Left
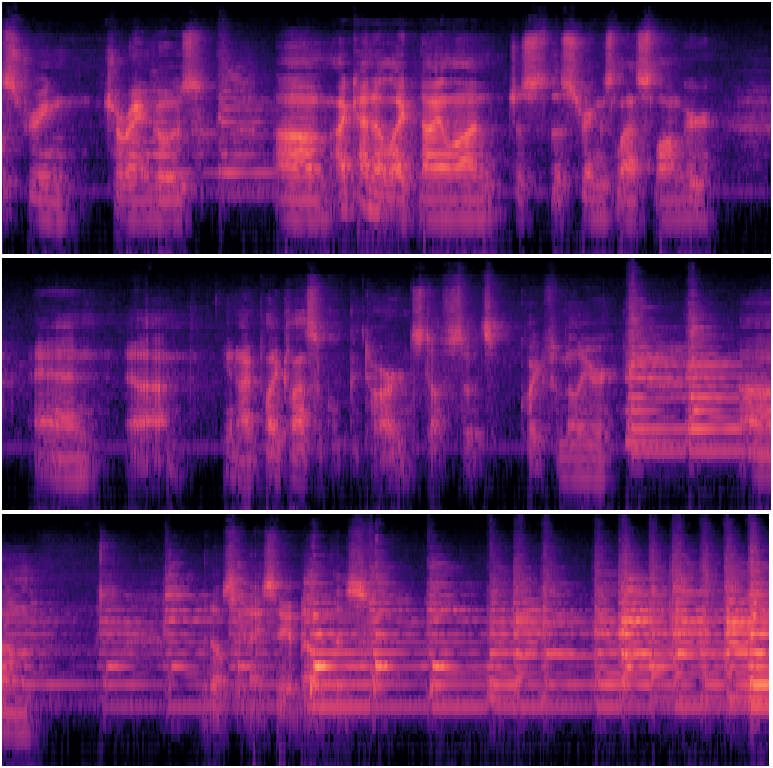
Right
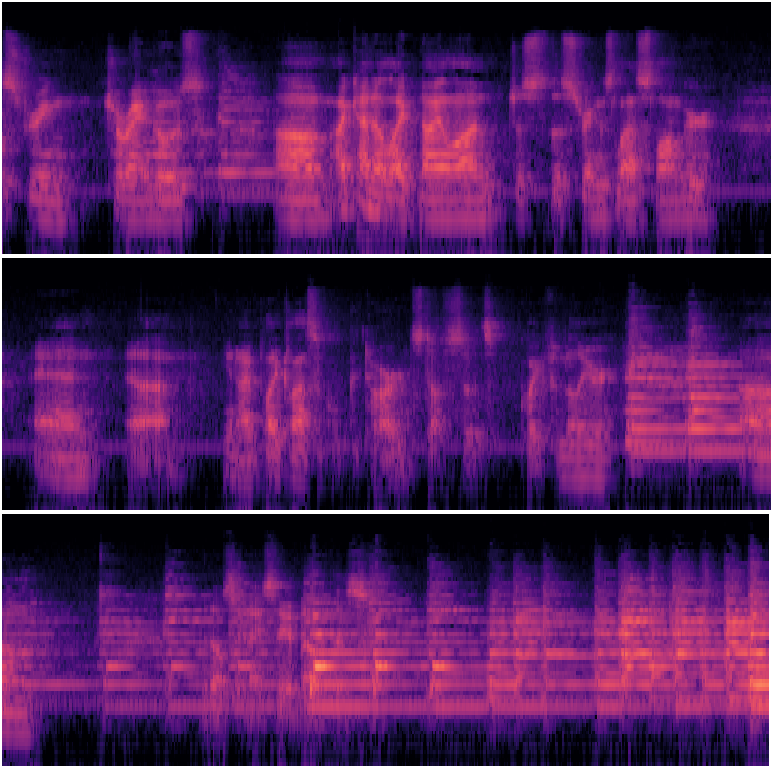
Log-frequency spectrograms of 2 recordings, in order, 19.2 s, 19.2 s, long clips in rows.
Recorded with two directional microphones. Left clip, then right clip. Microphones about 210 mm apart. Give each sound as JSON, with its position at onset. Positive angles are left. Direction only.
{"t": 0.0, "sound": "speech", "side_deg": -5}
{"t": 6.7, "sound": "a sound", "side_deg": -5}
{"t": 8.3, "sound": "speech", "side_deg": -10}
{"t": 9.8, "sound": "speech", "side_deg": -5}
{"t": 13.6, "sound": "music", "side_deg": -10}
